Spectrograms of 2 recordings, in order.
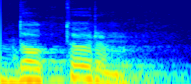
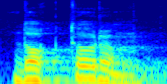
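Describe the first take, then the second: No difference in how they are said.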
